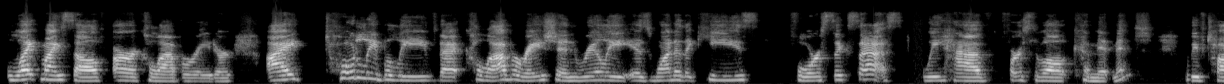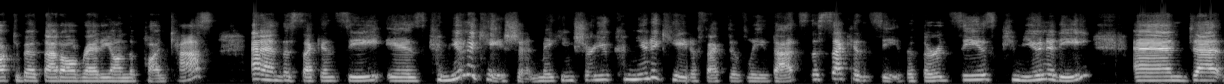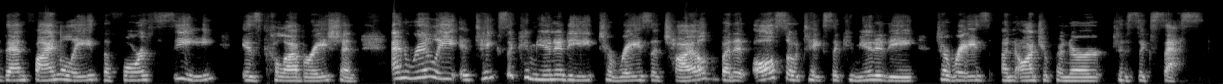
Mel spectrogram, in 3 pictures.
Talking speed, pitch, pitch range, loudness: 135 wpm, 190 Hz, 170-215 Hz, -17 LUFS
